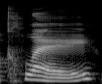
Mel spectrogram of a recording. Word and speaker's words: Klee: We have Paul Klee, which is how you pronounce it, K-L-E-E, a Yiddish surname.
